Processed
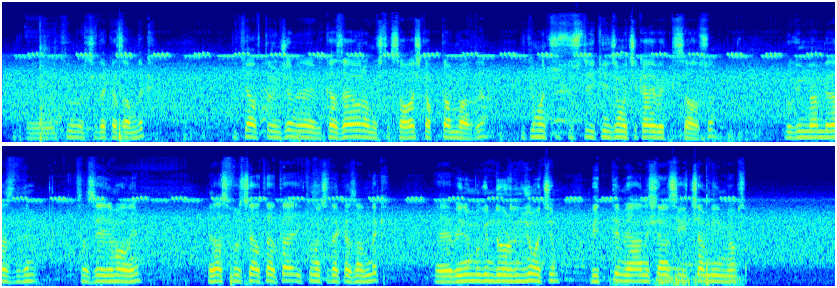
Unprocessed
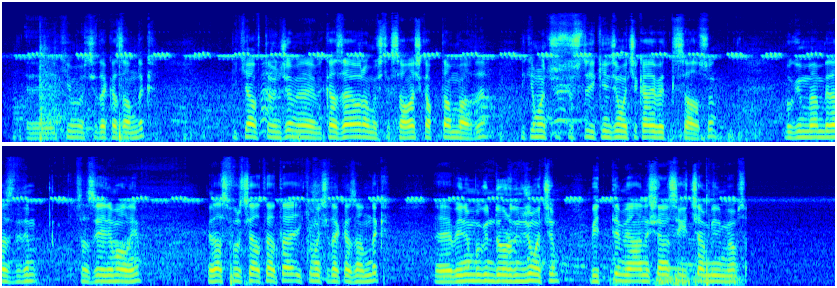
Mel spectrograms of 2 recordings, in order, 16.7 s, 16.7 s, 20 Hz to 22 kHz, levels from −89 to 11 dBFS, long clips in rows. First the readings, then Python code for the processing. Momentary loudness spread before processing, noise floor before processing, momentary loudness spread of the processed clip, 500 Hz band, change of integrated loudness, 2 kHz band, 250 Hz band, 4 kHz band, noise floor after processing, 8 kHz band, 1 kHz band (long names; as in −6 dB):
10 LU, −58 dBFS, 8 LU, +2.5 dB, +3.0 dB, +6.0 dB, +2.5 dB, +3.0 dB, −40 dBFS, +2.5 dB, +4.0 dB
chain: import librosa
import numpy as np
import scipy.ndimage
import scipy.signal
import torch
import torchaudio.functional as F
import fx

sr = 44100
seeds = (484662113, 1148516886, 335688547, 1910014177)

y = fx.cheby_harmonics(x, sr, harmonics=(3,), levels_db=(-24,), full_scale_db=-15.0)
y = fx.dmg_noise_band(y, sr, seeds[0], low_hz=660.0, high_hz=2900.0, level_db=-44.0)
y = y * 10.0 ** (4.0 / 20.0)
